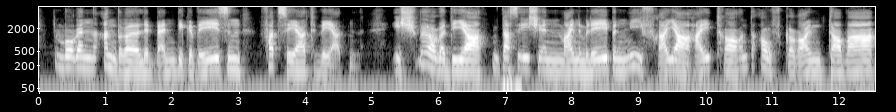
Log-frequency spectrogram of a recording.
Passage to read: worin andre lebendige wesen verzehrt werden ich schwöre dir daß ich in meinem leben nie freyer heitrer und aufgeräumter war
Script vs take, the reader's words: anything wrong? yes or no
no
